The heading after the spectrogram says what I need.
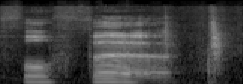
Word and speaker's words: Forfar: twister spelled f o r f a but pronounced for fur as in you are we'll get there um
